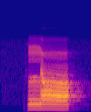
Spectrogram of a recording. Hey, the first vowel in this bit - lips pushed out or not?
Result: yes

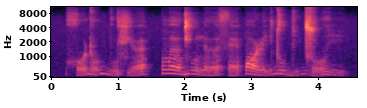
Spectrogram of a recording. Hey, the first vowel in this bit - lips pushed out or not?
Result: yes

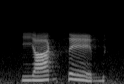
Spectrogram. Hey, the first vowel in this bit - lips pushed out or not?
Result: no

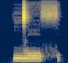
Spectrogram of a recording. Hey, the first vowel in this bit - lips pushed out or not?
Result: no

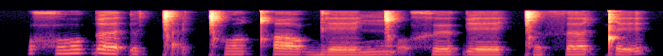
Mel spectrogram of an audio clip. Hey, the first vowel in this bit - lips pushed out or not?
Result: yes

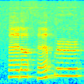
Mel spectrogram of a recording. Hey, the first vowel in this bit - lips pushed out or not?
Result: no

